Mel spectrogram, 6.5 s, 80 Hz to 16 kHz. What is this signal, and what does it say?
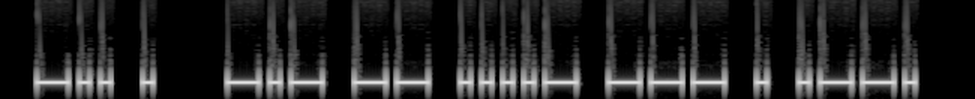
Morse code, heard as a keyed tone, about 17 wpm, 700 Hz. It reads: DE KM4OEP
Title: USA Callsign DE Callsign - 6 Characters - 17wpm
